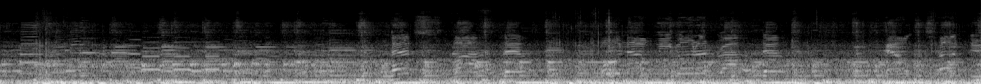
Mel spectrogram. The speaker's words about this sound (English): Why is there so many cars on this road right now? This is a fucking side street. Although I'm on it. But it's 3:30 in the afternoon, like.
